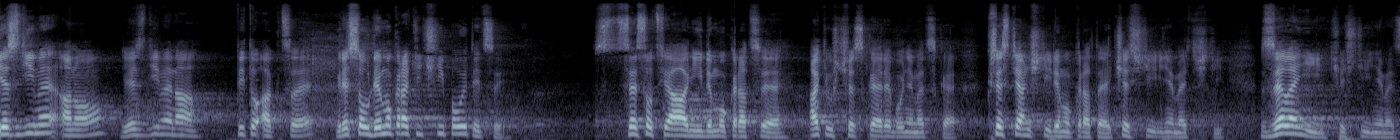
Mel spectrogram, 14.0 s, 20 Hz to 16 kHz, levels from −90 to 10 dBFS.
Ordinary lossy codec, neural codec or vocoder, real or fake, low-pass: AAC, 64 kbps; none; real; 14.4 kHz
